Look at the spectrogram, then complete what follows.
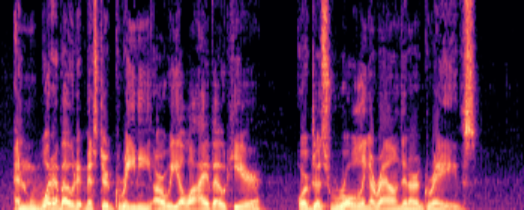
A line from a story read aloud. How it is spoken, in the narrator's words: shouted out to the sea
